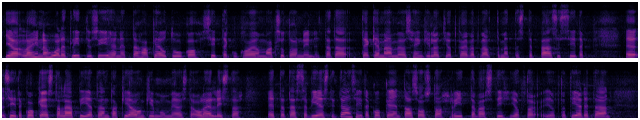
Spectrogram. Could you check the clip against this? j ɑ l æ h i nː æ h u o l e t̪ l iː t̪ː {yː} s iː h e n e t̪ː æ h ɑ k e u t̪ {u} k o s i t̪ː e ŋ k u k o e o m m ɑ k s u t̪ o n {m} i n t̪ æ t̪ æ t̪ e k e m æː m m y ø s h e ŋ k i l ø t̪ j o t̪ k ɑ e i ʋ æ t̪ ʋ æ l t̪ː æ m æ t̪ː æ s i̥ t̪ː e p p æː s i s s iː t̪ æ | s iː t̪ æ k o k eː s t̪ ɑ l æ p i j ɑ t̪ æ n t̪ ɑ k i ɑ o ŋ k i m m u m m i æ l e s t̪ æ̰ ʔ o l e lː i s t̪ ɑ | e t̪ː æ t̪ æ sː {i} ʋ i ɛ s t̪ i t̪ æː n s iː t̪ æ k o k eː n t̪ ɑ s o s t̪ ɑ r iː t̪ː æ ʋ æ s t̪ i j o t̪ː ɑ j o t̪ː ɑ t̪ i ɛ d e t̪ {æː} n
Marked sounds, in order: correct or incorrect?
incorrect: y, incorrect: uː, incorrect: n, incorrect: æ, correct

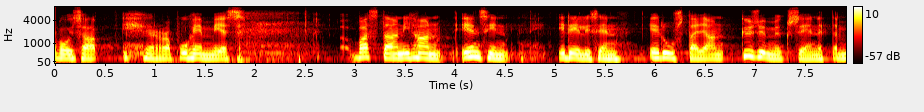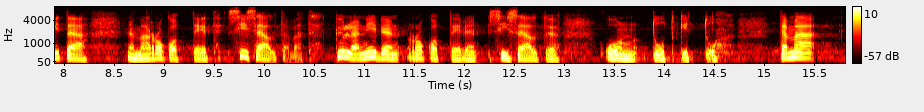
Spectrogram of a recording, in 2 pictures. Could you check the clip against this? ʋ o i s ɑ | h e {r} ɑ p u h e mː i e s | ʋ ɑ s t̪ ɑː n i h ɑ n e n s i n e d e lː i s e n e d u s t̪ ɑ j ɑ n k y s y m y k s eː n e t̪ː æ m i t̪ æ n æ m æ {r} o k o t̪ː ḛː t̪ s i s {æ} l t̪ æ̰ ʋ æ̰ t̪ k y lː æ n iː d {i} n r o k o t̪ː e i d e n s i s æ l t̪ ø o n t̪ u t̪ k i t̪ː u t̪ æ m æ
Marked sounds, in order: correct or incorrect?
incorrect: rː, correct, correct, incorrect: e

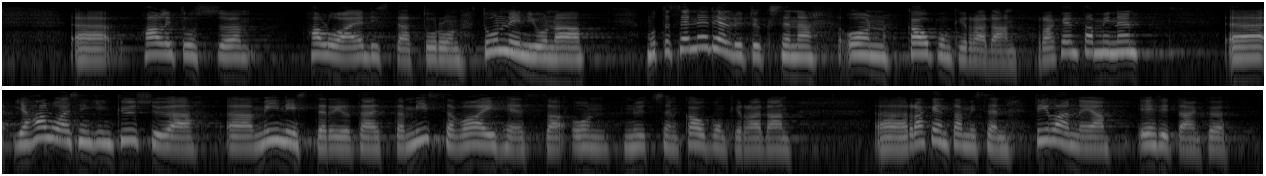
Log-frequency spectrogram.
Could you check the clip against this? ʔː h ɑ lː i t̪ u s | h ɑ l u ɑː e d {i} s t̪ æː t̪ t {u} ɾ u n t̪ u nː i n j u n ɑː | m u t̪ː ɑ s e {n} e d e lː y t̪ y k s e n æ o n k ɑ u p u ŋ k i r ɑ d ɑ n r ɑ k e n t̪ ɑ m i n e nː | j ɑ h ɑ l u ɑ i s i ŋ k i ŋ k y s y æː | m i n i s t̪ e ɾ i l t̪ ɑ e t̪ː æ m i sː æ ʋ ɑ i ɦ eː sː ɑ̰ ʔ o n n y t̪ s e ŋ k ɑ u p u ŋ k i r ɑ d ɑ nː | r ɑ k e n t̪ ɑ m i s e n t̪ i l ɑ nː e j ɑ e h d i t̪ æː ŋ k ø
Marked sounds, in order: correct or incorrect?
correct, correct, correct

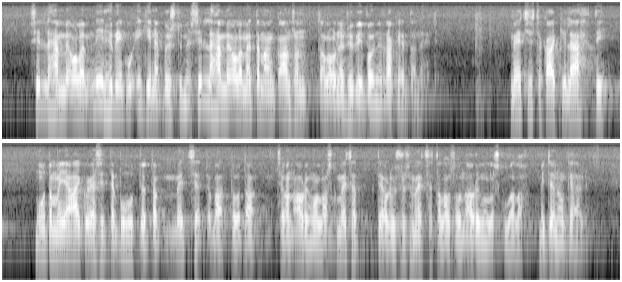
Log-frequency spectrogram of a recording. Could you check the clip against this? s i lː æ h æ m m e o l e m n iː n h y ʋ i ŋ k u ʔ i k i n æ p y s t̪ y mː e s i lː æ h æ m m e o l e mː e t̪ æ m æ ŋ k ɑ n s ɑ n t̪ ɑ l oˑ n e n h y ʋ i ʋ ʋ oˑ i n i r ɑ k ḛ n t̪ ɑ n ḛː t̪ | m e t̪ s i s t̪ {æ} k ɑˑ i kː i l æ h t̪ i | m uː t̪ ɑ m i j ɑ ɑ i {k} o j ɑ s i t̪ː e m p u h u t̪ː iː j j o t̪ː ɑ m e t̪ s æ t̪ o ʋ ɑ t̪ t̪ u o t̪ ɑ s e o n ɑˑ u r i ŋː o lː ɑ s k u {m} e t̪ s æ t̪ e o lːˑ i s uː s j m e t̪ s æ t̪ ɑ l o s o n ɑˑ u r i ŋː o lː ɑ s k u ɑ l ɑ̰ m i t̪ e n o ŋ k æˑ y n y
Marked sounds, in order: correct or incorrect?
correct, correct, correct

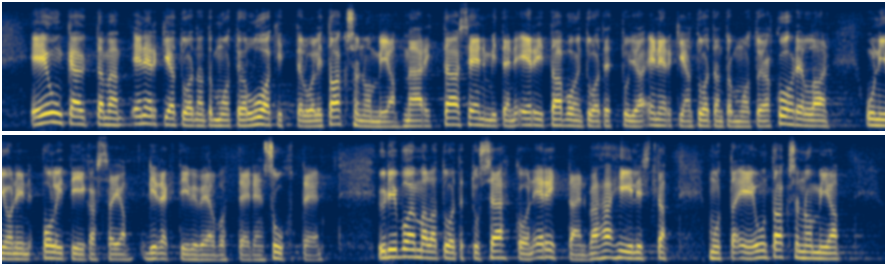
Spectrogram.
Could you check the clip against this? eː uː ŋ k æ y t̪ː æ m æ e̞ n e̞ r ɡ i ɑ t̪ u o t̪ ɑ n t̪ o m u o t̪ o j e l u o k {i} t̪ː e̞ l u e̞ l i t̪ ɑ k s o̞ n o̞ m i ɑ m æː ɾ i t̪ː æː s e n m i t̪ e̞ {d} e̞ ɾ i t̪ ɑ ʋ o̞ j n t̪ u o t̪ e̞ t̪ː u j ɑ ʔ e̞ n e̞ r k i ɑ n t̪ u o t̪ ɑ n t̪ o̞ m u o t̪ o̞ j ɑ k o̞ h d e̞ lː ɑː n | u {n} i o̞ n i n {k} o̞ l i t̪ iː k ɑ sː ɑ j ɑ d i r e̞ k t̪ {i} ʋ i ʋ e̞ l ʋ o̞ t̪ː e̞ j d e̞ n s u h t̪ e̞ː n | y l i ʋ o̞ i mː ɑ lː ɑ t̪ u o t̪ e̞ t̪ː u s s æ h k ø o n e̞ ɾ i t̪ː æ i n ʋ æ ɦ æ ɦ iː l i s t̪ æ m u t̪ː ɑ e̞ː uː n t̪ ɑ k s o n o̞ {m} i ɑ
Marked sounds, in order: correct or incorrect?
correct, incorrect: n, correct, incorrect: p, incorrect: iː, correct

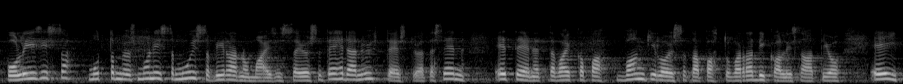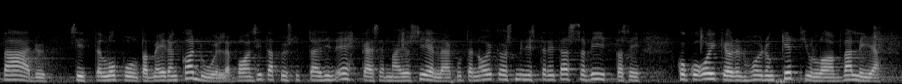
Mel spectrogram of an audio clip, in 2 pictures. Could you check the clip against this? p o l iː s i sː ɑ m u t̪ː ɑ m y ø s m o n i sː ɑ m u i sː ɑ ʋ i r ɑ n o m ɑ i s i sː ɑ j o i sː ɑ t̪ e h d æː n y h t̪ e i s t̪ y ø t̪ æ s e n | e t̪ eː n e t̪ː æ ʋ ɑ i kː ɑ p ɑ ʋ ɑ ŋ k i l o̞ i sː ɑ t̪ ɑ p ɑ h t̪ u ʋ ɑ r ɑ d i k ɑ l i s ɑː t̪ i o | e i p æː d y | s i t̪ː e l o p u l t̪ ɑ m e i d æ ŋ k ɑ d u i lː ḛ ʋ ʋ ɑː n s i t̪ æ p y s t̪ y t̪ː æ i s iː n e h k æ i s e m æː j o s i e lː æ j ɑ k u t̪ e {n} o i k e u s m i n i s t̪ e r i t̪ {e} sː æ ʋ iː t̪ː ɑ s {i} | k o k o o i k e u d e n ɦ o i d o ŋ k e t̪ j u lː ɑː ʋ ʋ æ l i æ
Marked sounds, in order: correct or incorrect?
correct, incorrect: æ, correct

